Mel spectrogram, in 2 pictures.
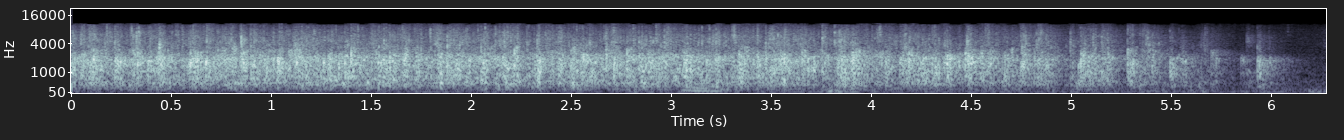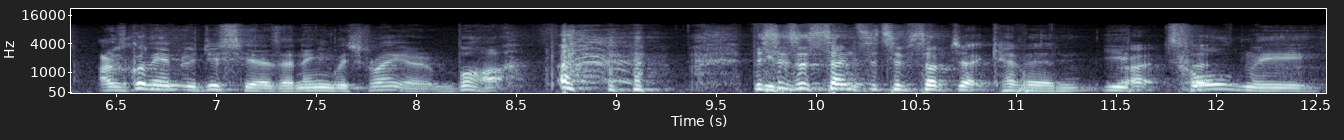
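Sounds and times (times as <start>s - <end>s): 
audience applause: 0.0s - 6.2s
speech: 6.4s - 12.5s
laughter: 8.6s - 10.2s.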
